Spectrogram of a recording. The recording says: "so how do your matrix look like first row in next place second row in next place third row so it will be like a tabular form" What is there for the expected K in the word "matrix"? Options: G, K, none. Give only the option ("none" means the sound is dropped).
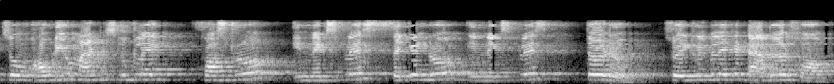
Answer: none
